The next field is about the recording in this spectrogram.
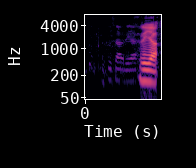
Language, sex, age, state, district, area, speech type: Santali, male, 18-30, West Bengal, Purba Bardhaman, rural, read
